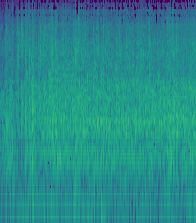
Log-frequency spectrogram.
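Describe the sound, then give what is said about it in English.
Dense applause from an audience greeting a custodian-of-the-year award winner at a custodial award ceremony, a steady, loud wash of many clapping hands that holds evenly for the whole two seconds with no voices. “let's give a big hand and a warm water squeegee welcome for the outstanding custodian of the year”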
